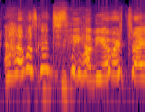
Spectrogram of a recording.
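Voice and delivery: high, laughing through words. Real, not acted. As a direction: laugh while you talk. Laughs at Cuban accent.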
